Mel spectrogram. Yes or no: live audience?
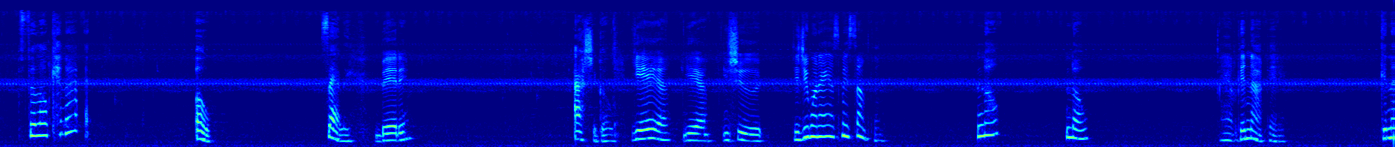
no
